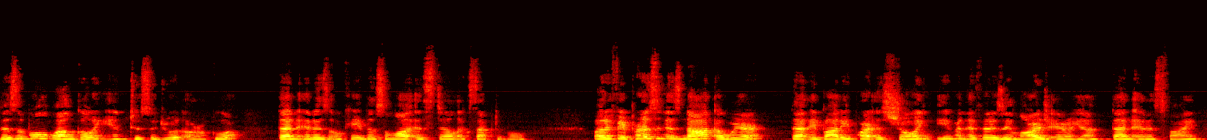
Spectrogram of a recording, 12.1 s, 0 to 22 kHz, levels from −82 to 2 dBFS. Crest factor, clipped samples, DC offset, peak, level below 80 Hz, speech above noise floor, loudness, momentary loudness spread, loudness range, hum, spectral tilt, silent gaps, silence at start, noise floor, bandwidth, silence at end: 20 dB; under 0.1%; under 0.1%; -4 dBFS; -82 dBFS; 36 dB; -23 LUFS; 10 LU; 4 LU; none; -5 dB/octave; none; 0 s; -60 dBFS; 13 kHz; 0 s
